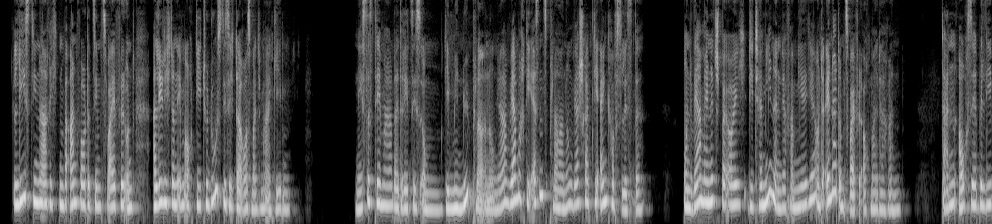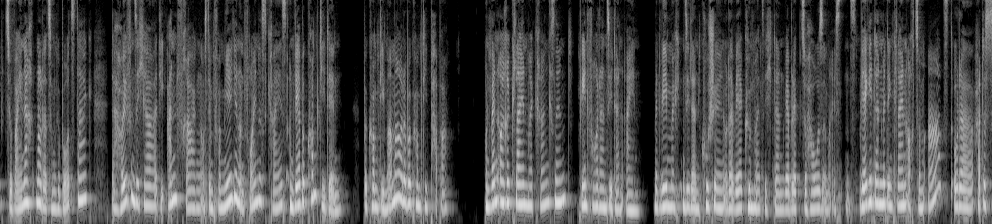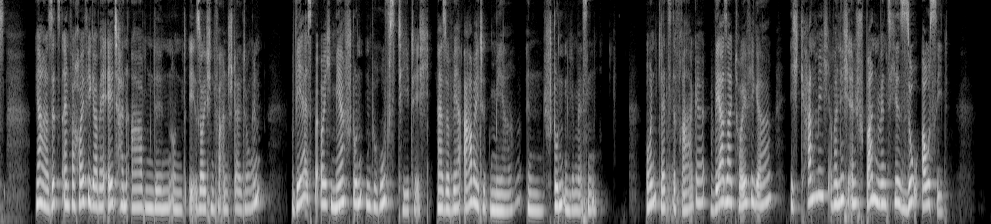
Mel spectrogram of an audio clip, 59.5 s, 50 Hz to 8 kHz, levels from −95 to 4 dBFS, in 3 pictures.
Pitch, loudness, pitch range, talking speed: 215 Hz, -19 LUFS, 190-240 Hz, 165 wpm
